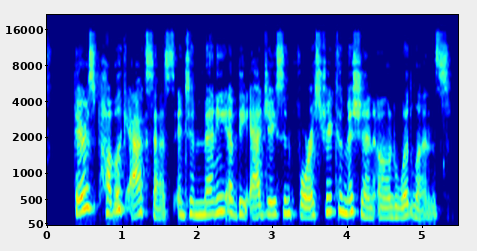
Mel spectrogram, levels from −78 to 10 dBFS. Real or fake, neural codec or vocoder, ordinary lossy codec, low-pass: fake; vocoder, 44.1 kHz, 128 mel bands, Pupu-Vocoder; Opus, 24 kbps; 14.4 kHz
